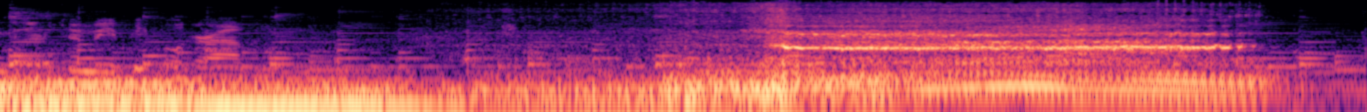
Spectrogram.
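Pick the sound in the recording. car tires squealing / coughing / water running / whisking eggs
car tires squealing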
